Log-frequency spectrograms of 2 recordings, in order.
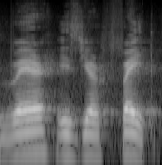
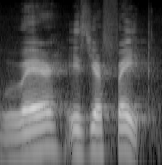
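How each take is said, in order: First: Slow searching question. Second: "Where" stressed, slow and louder; slow repeat. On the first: Retold or imitated. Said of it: "he says". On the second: Acted. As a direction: lean hard on "Where" and slow down. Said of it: "repeated to congregation".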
